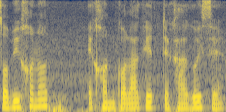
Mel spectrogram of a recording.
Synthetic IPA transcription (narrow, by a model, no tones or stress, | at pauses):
sobixʰɔnɔt | ɛkʰɔnkɔlaɡɛt̚dɛkʰaɡojsɛ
